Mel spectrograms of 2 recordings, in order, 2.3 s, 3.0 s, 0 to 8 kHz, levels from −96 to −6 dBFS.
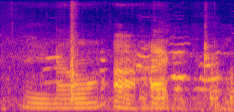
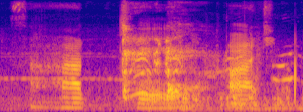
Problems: constant background noise, continuous background conversations, low volume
